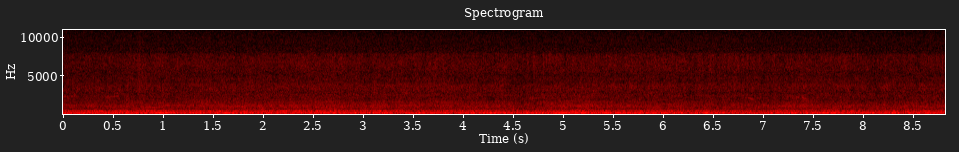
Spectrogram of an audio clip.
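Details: Honey bees working busily at an established Michigan hive on spring's first warm day, gathering tree-bud pollen; a dense, continuous buzzing drone holding steady in pitch, with occasional louder fly-bys.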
